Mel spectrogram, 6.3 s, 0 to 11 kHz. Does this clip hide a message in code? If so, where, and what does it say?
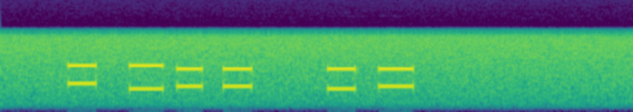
Yes: DTMF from 0.7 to 4.1 s, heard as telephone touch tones, dialled by hand, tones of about 270 ms, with phone line noise. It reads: 9355 25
